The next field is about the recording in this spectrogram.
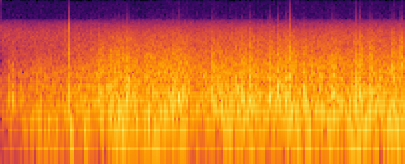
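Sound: fireworks exploding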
